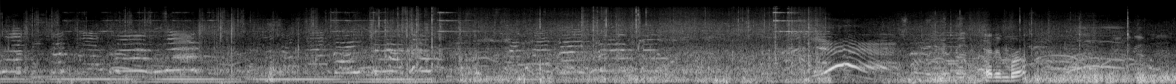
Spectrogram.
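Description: Oars splash rhythmically in the water as a rowing boat glides past.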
